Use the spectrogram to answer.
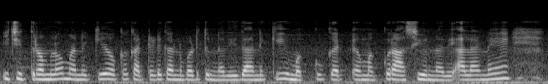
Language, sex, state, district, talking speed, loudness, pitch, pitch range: Telugu, male, Andhra Pradesh, Guntur, 175 wpm, -17 LUFS, 225 Hz, 215-235 Hz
